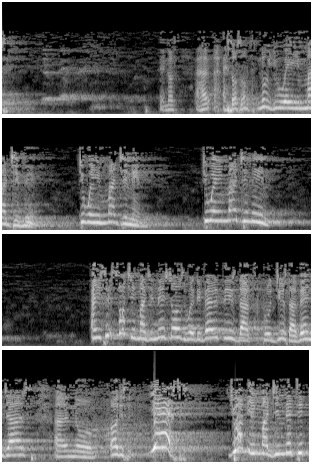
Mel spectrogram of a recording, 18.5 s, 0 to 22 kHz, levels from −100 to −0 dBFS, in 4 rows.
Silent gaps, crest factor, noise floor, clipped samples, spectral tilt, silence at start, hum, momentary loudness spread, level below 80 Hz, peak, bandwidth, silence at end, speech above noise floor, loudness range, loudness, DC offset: none; 20 dB; -61 dBFS; under 0.1%; -3.5 dB/octave; 0 s; none; 19 LU; -54 dBFS; 0 dBFS; 8 kHz; 0 s; 44 dB; 9 LU; -18 LUFS; 0.1%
